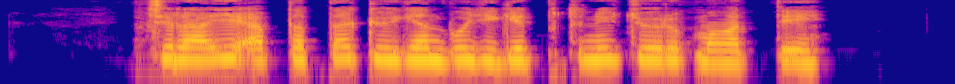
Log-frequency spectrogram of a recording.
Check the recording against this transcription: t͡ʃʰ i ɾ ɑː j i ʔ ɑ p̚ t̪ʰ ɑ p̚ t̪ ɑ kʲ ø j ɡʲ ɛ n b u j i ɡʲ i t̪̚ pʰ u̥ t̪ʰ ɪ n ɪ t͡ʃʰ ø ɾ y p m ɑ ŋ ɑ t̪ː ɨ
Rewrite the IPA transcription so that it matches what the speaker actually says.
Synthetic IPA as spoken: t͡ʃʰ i ɾ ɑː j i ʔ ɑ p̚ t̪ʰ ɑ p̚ t̪ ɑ kʲ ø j ɡʲ ɛ n b u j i ɡʲ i t̪̚ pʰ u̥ t̪ʰ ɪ n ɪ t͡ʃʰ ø ɾ y p m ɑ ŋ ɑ t̪ː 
